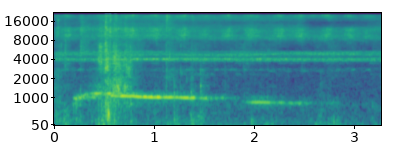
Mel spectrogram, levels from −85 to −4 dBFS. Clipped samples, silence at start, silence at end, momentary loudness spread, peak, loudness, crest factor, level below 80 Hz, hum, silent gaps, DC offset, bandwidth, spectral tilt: under 0.1%; 0 s; 0 s; 8 LU; 0 dBFS; -15 LUFS; 18 dB; -44 dBFS; none; none; under 0.1%; over 20 kHz; -0.5 dB/octave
